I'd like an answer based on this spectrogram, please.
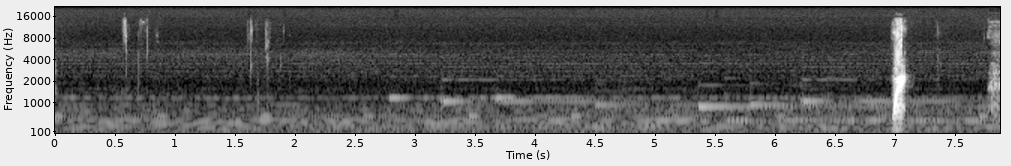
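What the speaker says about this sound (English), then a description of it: "We end on a good quack." A single short duck-like quack pops out near the end over a steady, quiet tonal background during a Silksong playthrough.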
